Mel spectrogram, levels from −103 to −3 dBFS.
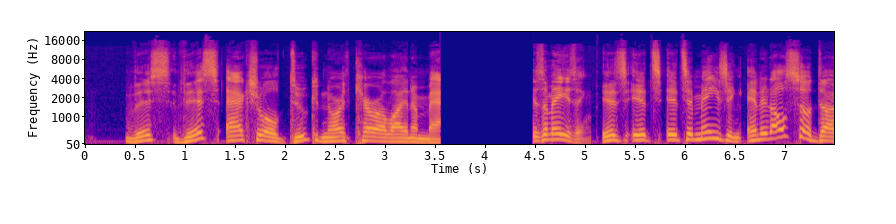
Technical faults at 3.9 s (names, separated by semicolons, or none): audio dropout to silence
